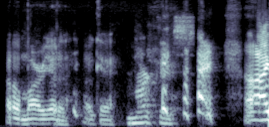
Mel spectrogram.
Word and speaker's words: Mariota: Yeah, Marty. Oh, Mariota. Okay. Marcus. I butchered that name, didn't I?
